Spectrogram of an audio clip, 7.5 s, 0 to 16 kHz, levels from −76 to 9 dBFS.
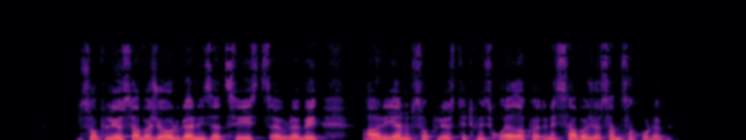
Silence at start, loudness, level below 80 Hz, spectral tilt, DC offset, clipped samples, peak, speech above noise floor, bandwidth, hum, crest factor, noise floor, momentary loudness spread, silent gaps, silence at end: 0.8 s; -24 LUFS; -64 dBFS; -6 dB/octave; under 0.1%; under 0.1%; -8 dBFS; 56 dB; 11.5 kHz; none; 16 dB; -79 dBFS; 10 LU; none; 0.75 s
